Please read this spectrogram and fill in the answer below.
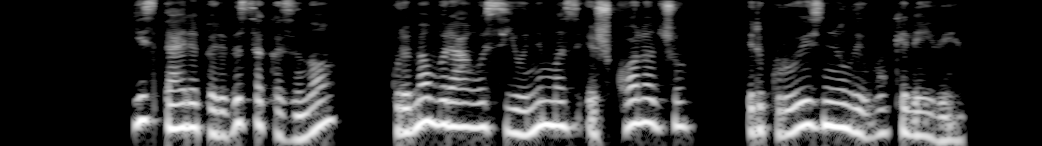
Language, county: Lithuanian, Vilnius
